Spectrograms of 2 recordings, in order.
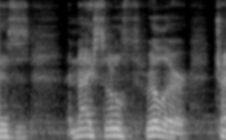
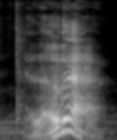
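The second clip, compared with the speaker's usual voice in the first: raised, declaimed delivery; 5 semitones lower, 7 dB louder than usual. Greeting to open a movie review: Obi-Wan Kenobi voice. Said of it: "there's a reason why I said it like that".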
